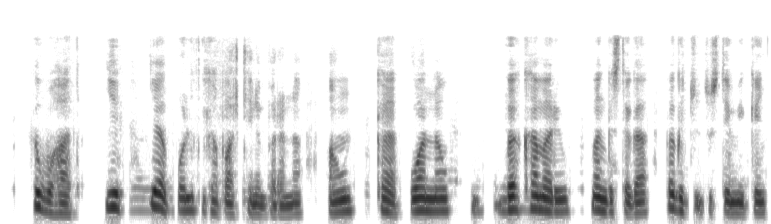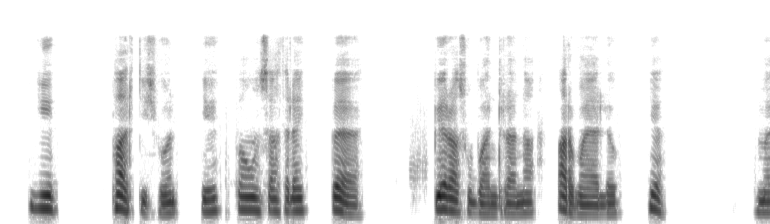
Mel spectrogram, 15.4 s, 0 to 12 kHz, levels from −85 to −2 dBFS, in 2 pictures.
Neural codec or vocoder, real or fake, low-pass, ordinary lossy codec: none; real; 7.2 kHz; AAC, 48 kbps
